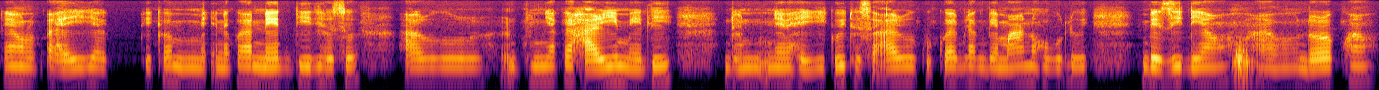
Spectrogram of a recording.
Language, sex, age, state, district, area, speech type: Assamese, female, 45-60, Assam, Sivasagar, rural, spontaneous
